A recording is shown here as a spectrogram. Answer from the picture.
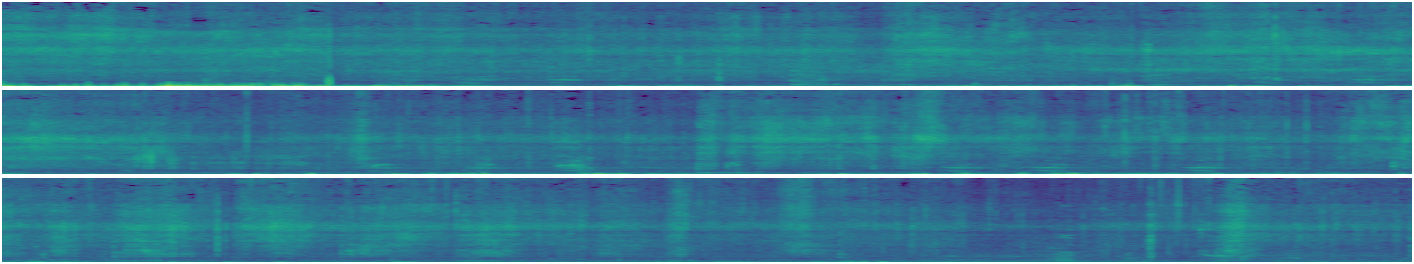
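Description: Eggs and bacon sizzling on the hot steel plate of a fire-pit grill, with a metal spatula scraping and tapping on the steel again and again. A low rumble is loudest in the first couple of seconds.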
